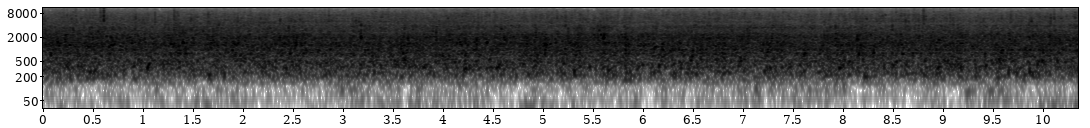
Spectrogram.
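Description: Shallow mountain stream running over rocks and gravel close to the microphone: a steady, even rush of water.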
